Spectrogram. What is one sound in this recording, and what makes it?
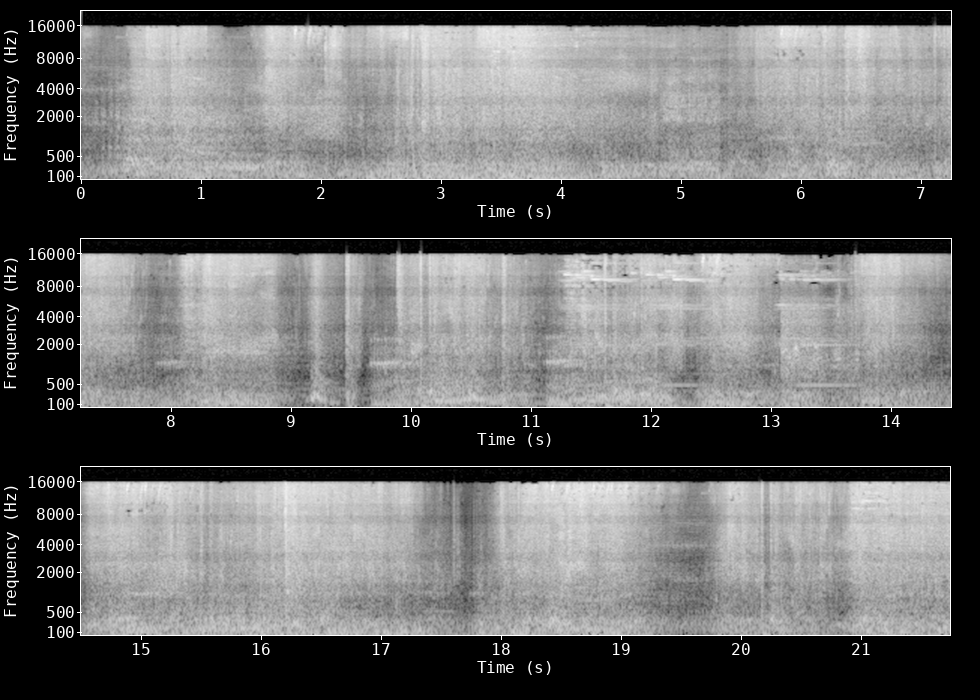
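Game combat effects clash and burst repeatedly.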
